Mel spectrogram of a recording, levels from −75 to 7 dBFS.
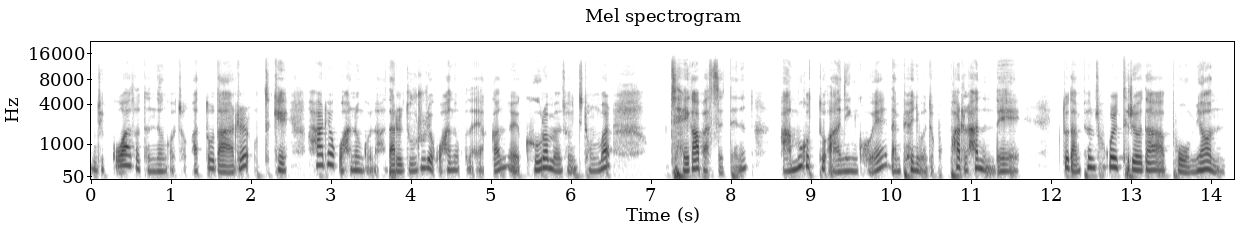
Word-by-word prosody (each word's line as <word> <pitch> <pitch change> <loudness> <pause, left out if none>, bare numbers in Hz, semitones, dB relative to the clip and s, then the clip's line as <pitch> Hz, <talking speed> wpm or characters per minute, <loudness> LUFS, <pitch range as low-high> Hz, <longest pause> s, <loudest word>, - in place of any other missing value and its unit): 인제 195 0 -7
꼬아서 150 +6 +4
듣는 160 -4 -7
거죠. - - -8
'아 160 - -3
또 225 - -1
나를 145 - +2
어떻게 185 -4 0 0.3
하려고 305 0 +2
하는구나. 185 -2 -3
나를 160 0 +2
누르려고 230 +8 -2
하는구나.' 190 -1 -4
약간 185 +10 -3
예 - - 0
그러면서 200 -5 0
인제 - - -4
정말 180 +10 +1 0.7
제가 185 +6 +6
봤을 - - -1
때는 220 +1 -7 0.4
아무것도 265 +10 +1
아닌 160 +2 -1
거에 205 - -2
남편이 175 0 -1
먼저 170 - -7
폭발을 - - +1
하는데 190 -8 +2 0.5
또 240 - +3
남편 240 +8 +1
속을 260 -1 +4
들여다보면 185 -3 +1
185 Hz, 330 characters per minute, -24 LUFS, 165-225 Hz, 0.7 s, 제가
